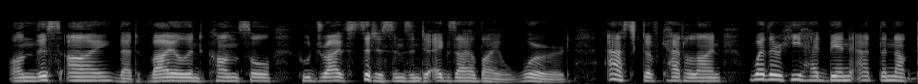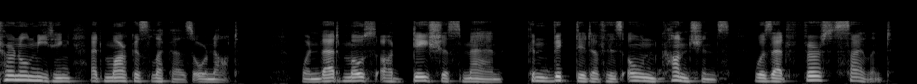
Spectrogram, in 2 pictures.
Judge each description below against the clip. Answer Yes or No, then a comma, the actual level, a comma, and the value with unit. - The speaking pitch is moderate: Yes, medium, 160 Hz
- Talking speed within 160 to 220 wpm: No, average, 145 wpm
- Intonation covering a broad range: No, average, 3.7 semitones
